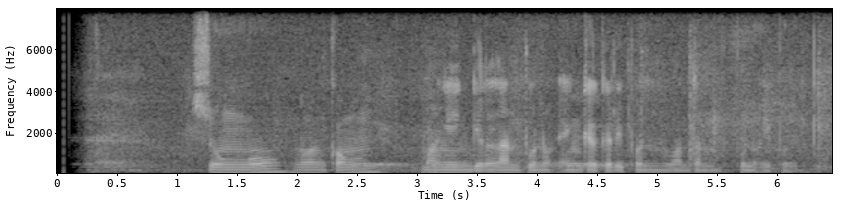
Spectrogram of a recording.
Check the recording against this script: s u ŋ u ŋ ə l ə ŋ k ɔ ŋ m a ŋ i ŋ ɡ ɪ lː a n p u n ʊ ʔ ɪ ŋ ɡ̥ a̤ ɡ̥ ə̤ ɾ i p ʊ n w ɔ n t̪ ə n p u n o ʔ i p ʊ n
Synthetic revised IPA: s u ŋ u ŋ ə l ə ŋ k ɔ ŋ m a ŋ i ŋ ɡ ɪ lː a n p u n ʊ ʔ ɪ ŋ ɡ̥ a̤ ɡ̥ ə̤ ɾ i p ʊ n w ɔ n t̪ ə n p u n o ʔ i p ʊ n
